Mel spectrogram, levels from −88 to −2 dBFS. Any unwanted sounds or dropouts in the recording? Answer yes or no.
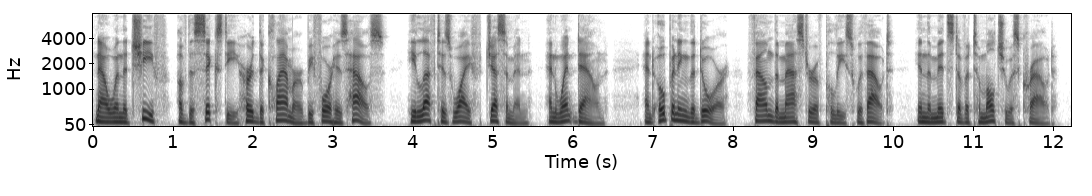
no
